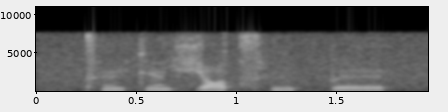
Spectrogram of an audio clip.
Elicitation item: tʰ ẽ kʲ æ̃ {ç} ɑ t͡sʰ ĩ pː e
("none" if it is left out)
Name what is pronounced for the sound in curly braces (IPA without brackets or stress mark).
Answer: ç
